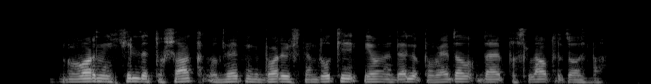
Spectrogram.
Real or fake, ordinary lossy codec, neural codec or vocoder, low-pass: fake; none; codec, 44.1 kHz, 3.4 kbps, Pupu-Codec; 5.4 kHz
